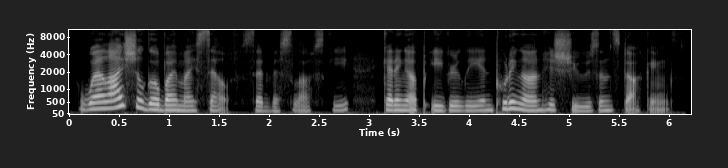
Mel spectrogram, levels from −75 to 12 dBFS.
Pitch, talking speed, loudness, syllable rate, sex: 200 Hz, 175 wpm, -19 LUFS, 4.7 syllables/s, female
